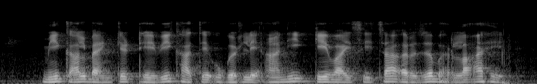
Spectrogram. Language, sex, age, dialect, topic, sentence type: Marathi, male, 18-24, Standard Marathi, banking, statement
